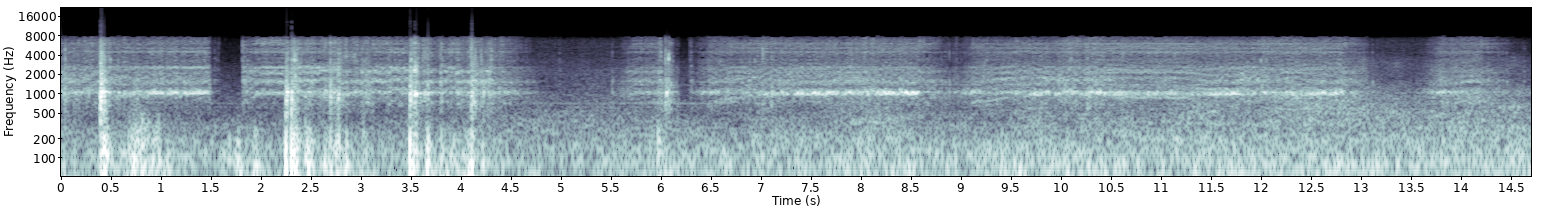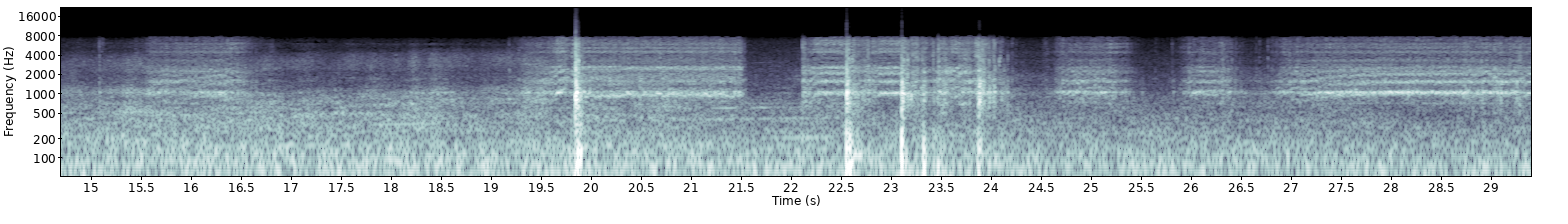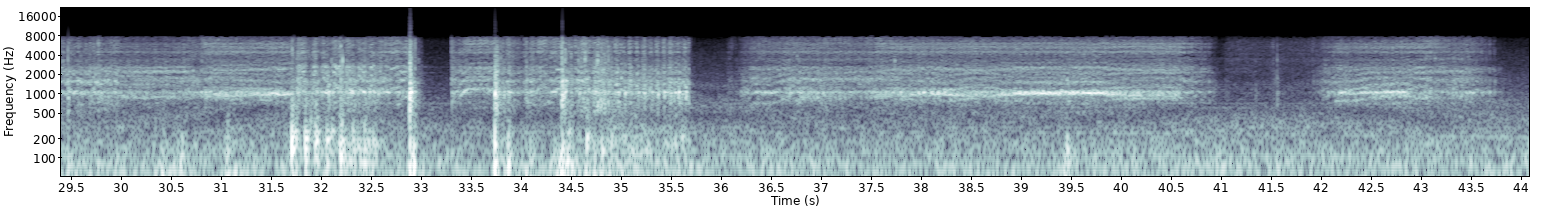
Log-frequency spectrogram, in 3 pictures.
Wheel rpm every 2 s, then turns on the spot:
100, 120, 50, 80, 80, 110, 70, 30, 30, 20, 100, 110, 50, 60, 110, 110, 90, 130, 80, 110, 60, 70.
16-18 32-34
